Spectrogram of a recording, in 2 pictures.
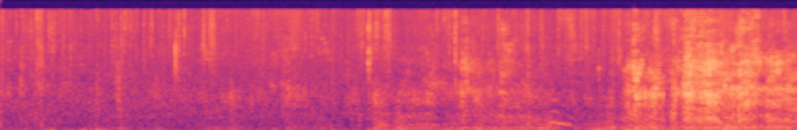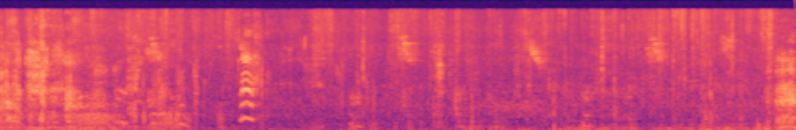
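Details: Fifty-day-old Belgian Malinois puppies, a group of several, tussle over a single toy; a rough, rumbling growl swells in the middle and fades, with scuffling paws and thumps around it.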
